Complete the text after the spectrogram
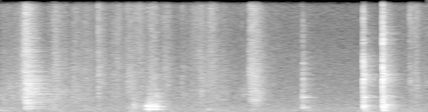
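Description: Metal tools clink and scrape against a wheel hub.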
